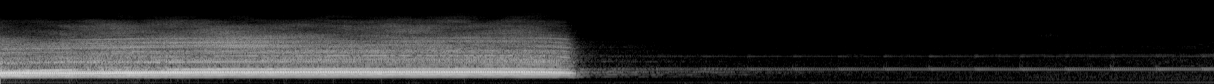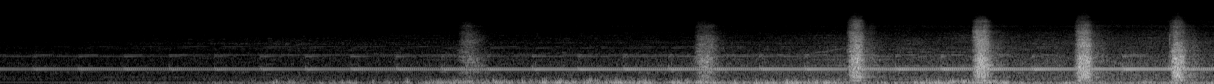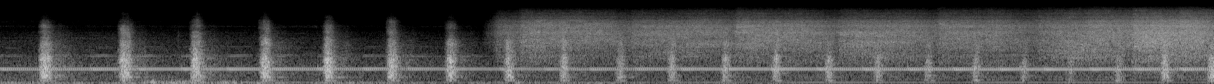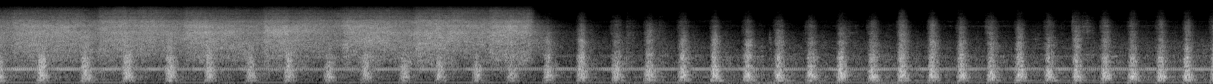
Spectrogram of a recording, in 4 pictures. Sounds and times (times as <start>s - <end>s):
Hiss: 19.1s - 19.4s, 20.6s - 20.9s, 21.9s - 22.2s, 22.9s - 23.2s, 23.8s - 48.5s.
